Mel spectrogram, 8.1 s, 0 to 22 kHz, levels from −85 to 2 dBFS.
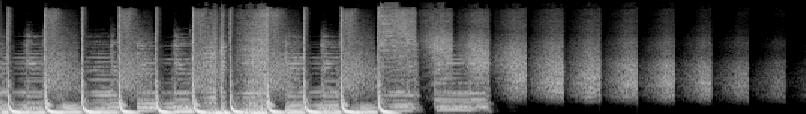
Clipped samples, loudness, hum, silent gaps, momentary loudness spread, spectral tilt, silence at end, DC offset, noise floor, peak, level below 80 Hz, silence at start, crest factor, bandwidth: under 0.1%; -12 LUFS; none; none; 16 LU; -5 dB/octave; 0.6 s; under 0.1%; -46 dBFS; 0 dBFS; -16 dBFS; 0 s; 12 dB; 19 kHz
